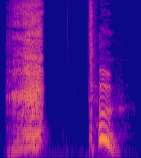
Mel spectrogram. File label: Human Spit; Spit Male Old; Spitting; Blastwave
